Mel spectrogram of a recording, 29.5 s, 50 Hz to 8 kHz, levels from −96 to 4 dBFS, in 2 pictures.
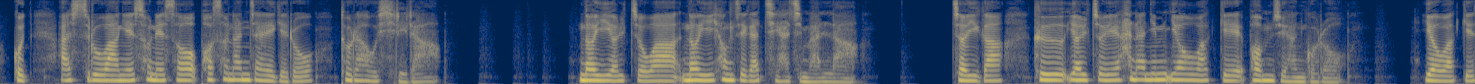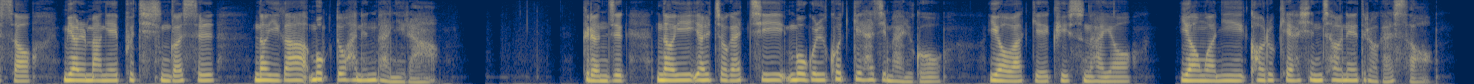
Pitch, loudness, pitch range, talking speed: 190 Hz, -22 LUFS, 175-205 Hz, 240 characters per minute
